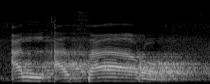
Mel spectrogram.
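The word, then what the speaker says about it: الأثر: Ketahuilah anna sesungguhnya al-atharo, ya, usahakan, upayakan walaupun yang kita baca bukan Al-Quran, tapi makhrajnya disesuaikan. Ya, al-atha, sa, lidahnya digigit.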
